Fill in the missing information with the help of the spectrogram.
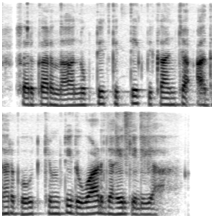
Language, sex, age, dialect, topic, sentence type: Marathi, male, 18-24, Southern Konkan, agriculture, statement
